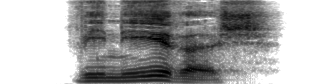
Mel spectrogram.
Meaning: venereal
- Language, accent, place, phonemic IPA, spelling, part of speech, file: German, Germany, Berlin, /veˈneːʁɪʃ/, venerisch, adjective, De-venerisch.ogg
